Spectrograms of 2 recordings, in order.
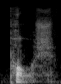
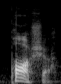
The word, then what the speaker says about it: Porsche: you how to pronounce porch the correct pronunciation is pora it is a German name it is a German family name this is the reason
